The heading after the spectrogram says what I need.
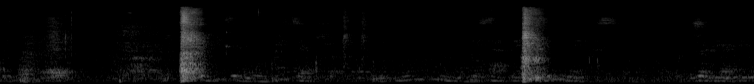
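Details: A cat gives two short, sharp sneezes a few seconds apart against quiet room noise; cat sneezing.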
